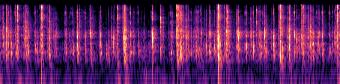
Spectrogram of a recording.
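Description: Fast two-handed typing with fingertips and long nails on white plastic keycaps of a black plastic mechanical keyboard. A rapid, dense run of bright, sharp clicks and clacks, with a few heavier thumps mixed in.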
